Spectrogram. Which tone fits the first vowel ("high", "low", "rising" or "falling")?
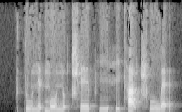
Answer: low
